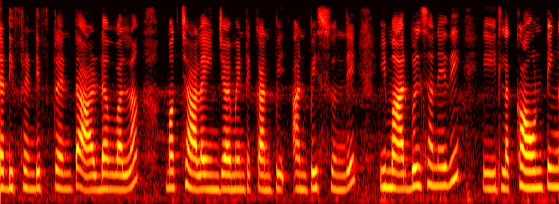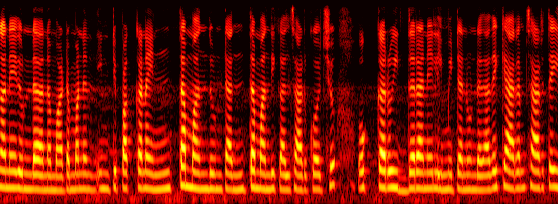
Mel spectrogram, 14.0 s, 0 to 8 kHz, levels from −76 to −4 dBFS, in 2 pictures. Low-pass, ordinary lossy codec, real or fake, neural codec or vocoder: 7.2 kHz; none; real; none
